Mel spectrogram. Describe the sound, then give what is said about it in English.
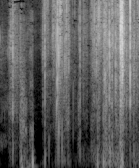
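Paper crinkling and tearing as a loud envelope is opened, with many irregular rustles and crackles and no voices. “It's a loud envelope. Take your time. Okay. I think that went well. Sound effect was awesome.”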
